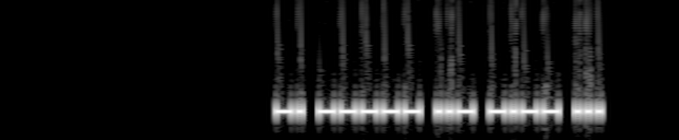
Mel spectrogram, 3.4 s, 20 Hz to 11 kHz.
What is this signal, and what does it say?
Morse code, heard as a keyed tone, about 43 wpm, 700 Hz. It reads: N0UYS
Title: USA Call Signs - 5 Characters - Repeated 3x - 45wpm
